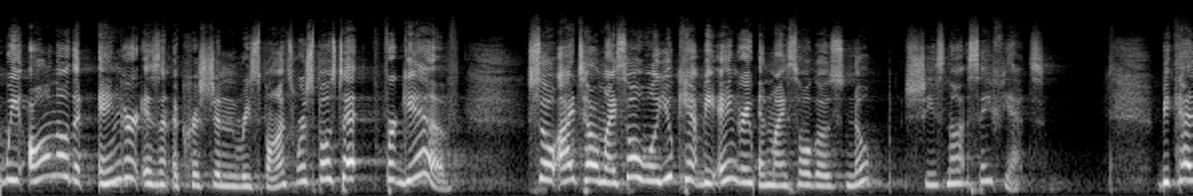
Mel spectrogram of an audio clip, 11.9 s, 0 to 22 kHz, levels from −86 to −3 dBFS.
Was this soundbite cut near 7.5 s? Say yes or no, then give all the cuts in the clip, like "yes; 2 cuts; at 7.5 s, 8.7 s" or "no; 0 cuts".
yes; 1 cut; at 7.5 s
